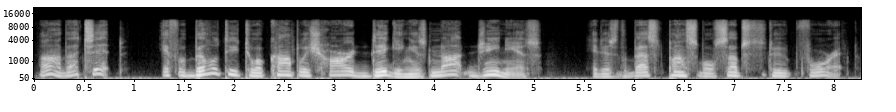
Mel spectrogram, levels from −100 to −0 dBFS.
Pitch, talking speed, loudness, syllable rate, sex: 145 Hz, 145 wpm, -20 LUFS, 4.5 syllables/s, male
